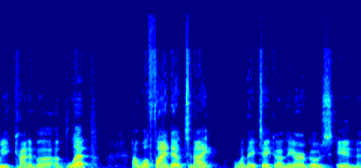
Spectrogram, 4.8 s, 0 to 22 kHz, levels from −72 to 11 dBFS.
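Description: No faults are audible anywhere in this speech recording.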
